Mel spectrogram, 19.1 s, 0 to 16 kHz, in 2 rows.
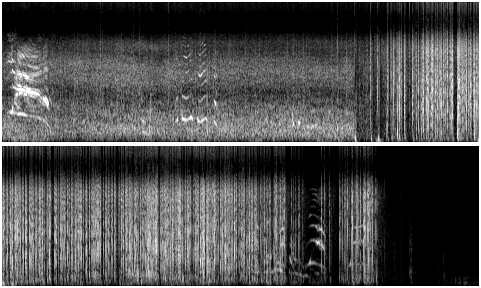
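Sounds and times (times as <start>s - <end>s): fireworks hissing: 0.0s - 17.5s
fireworks crackling pops: 0.0s - 17.8s.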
